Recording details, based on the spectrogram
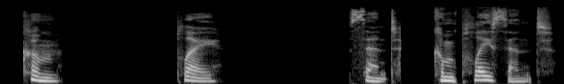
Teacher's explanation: Stress play and keep come soft.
